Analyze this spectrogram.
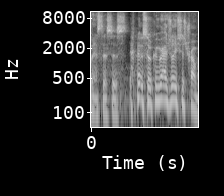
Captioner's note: laugh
